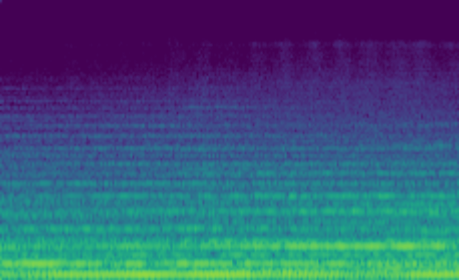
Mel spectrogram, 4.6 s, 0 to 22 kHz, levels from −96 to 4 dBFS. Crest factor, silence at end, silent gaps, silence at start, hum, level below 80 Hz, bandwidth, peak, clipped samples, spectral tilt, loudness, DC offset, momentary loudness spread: 12 dB; 0 s; none; 0 s; none; -32 dBFS; 3.4 kHz; -6 dBFS; under 0.1%; -12 dB/octave; -19 LUFS; under 0.1%; 2 LU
